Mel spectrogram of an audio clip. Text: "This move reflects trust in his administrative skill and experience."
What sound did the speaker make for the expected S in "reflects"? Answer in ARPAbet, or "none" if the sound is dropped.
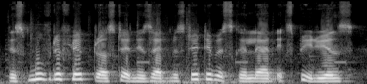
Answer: none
